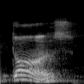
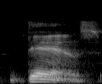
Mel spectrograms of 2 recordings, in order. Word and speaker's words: dance: But in general, they say dance with the long R, whereas in general American or the standard English, exactly, dance with a trap, okay? Both are correct.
